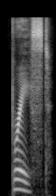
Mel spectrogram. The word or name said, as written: braced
